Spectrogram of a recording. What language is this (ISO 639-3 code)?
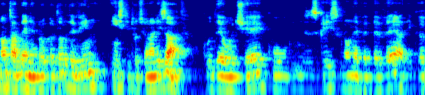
ron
